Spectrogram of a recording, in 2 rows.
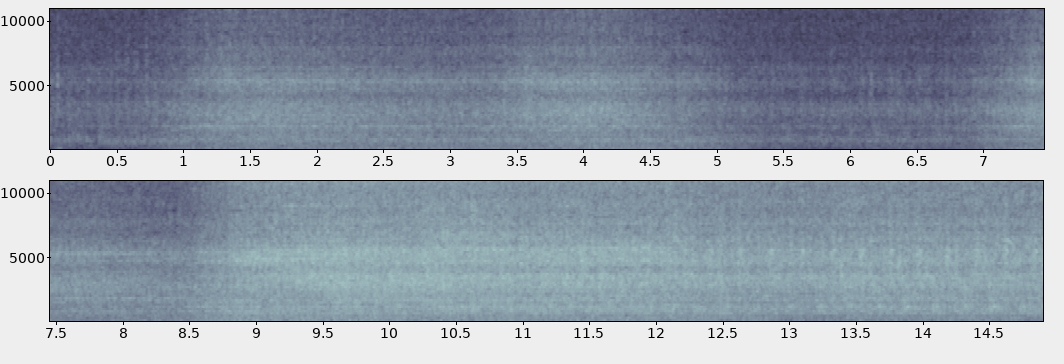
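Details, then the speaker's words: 2002 Chevy Avalanche 5.3L V8 said to be burning oil. Rough idle with a steady rhythmic knock that carries on as revs rise; owner thinks it sounds like rod knock, then doubts it, so the cause is unconfirmed. "let's cut that unbearable knock sounds like a 5-4 Titan it sounds like rod nock to me I think it does rod neck sounds like it"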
